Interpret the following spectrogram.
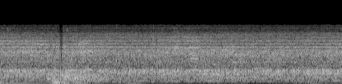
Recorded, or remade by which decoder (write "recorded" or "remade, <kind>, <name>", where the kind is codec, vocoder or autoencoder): recorded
